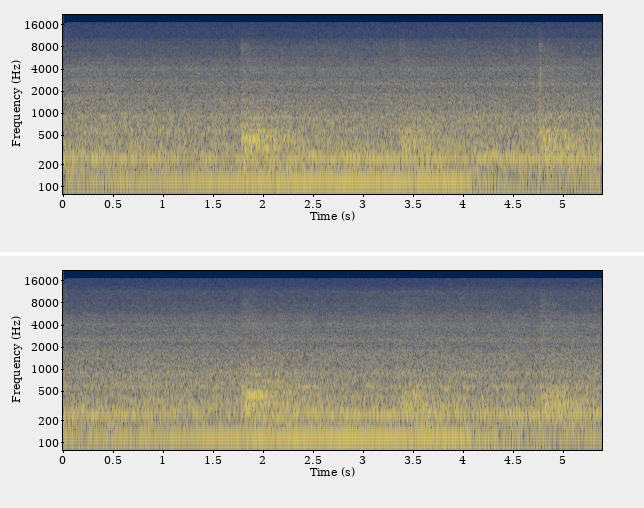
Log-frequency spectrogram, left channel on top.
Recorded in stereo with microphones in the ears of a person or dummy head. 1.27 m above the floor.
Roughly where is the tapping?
Left.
